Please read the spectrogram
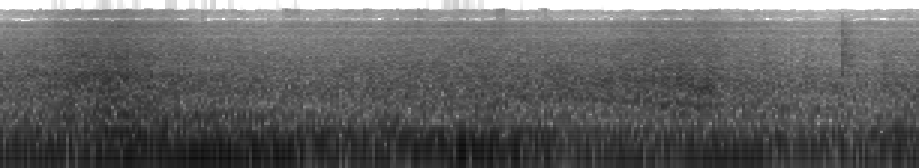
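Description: A car engine idling with a steady low rumble.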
